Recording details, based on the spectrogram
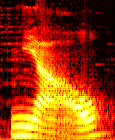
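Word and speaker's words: niǎo: Next one is a combination of n and yao with a third tone. Niao. N iao, niao.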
